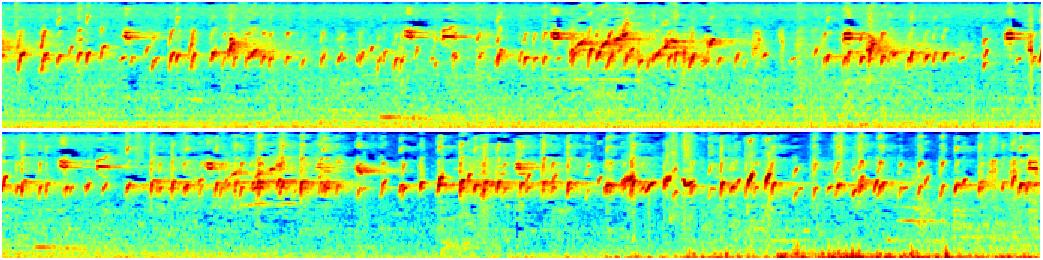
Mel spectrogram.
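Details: High, rapid twittering song of American goldfinches, many voices overlapping in a bubbling chorus, with a brief low thump toward the end.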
